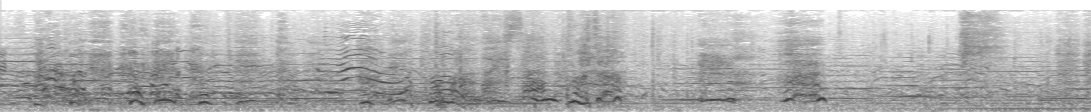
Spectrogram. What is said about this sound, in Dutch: Ze zijn zo blij. Welkom terug, hoor je de mensen roepen.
